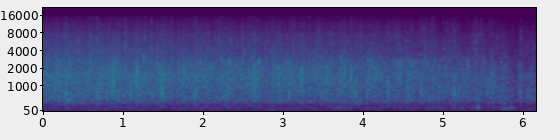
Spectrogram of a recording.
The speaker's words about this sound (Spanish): Si ese es el aplauso, dáselo bien a tu papá.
